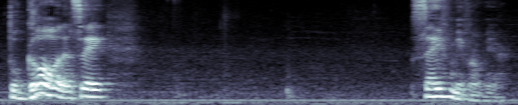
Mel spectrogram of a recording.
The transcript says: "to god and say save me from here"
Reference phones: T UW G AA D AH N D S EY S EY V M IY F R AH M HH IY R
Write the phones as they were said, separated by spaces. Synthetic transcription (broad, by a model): T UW G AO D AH N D S EY S EY V M IY F R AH M HH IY R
